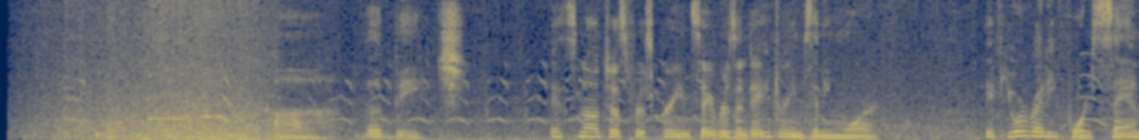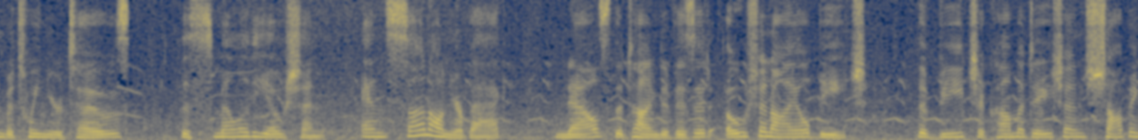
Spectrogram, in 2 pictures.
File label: Radio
